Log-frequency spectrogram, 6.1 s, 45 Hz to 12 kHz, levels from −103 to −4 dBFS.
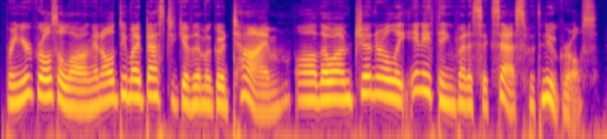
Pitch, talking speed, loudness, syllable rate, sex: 210 Hz, 245 wpm, -16 LUFS, 5.6 syllables/s, female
